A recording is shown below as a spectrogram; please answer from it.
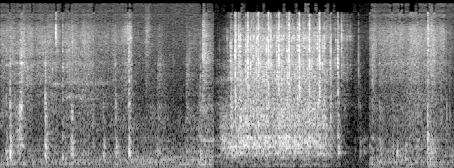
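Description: A sewing machine stitches a sleeve under the presser foot while a Paris bolero sleeve is set in, running in fast rhythmic bursts with a short pause and a brief dip between runs, close and clear.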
